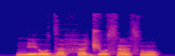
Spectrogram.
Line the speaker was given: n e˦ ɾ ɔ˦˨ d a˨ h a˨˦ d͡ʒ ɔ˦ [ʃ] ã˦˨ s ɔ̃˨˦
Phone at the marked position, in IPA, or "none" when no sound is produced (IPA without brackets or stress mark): s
